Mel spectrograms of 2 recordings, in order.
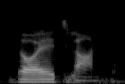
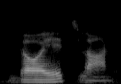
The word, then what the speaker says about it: Deutschland: Deutschland, Deutschland, four letters, च. Chandan, chammach, no? Chun chun, no? Deutschland. Tion, Sion. They pronounce Sion.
